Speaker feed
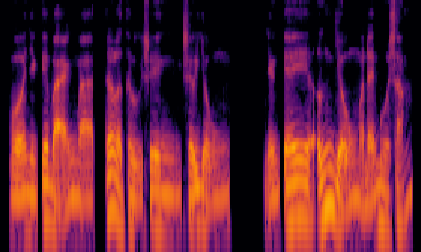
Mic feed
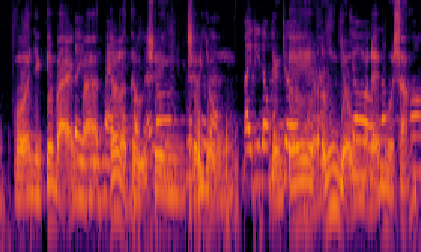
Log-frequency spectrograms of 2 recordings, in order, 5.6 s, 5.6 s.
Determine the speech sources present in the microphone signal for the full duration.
both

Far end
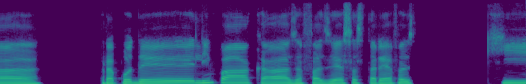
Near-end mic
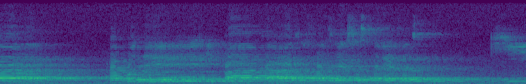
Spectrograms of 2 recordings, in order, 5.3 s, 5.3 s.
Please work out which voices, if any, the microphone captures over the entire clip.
echo only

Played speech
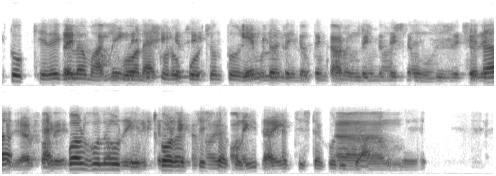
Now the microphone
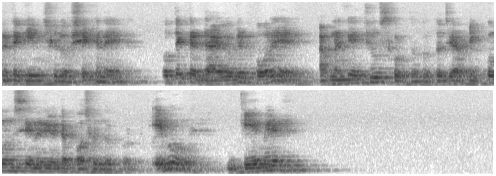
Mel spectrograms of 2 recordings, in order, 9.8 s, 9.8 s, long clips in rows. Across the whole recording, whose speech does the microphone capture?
user only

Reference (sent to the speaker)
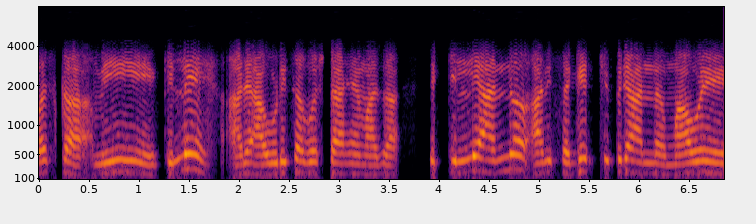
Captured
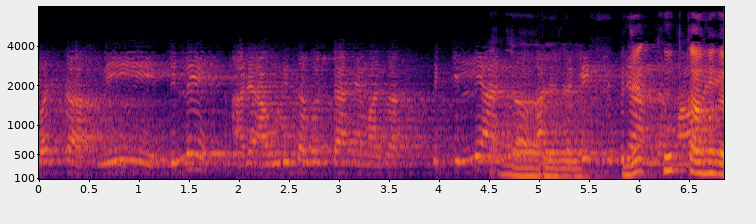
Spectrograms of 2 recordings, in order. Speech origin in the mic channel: both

